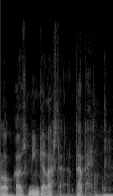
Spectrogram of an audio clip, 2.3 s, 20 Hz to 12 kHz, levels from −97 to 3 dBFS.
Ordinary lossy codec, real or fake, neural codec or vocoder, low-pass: none; real; none; 10.8 kHz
